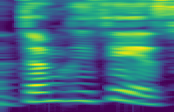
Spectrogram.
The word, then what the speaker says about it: Dunkleosteus: Dunkleosteus. – Yeah, Dunkleosteus.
